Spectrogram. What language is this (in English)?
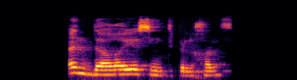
Kabyle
